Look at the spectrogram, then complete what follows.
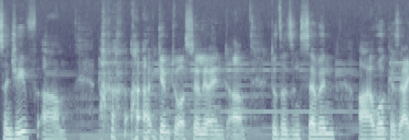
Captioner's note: laughs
